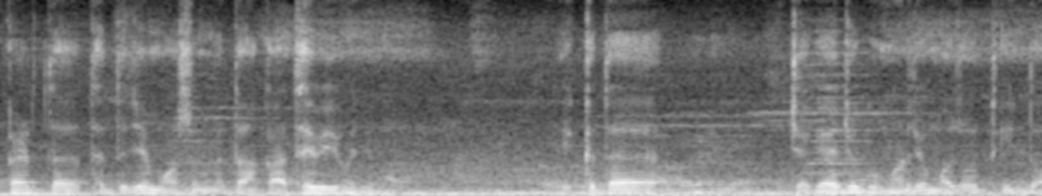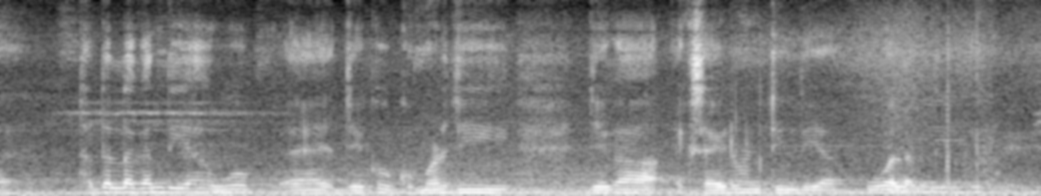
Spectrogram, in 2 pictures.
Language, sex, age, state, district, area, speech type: Sindhi, male, 18-30, Delhi, South Delhi, urban, spontaneous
